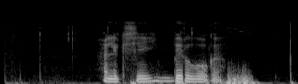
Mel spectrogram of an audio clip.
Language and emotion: Russian, neutral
